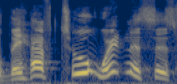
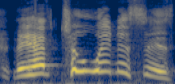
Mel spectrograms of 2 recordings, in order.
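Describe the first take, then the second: First: Said in the usual way. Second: "two witnesses" again, much higher and louder; emphatic repeat. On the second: Shown as a demonstration. Preacher to congregation, stressing two witnesses, emphatic. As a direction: hammer home "two".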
